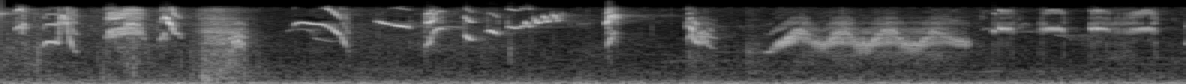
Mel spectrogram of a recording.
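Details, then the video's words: Lure song of an Oriental magpie-robin, meant to provoke other birds to sing: bright, scratchy high chirps and twisting whistled phrases, ending in a rapid buzzy run of rising notes. "PANCINGAN BUNYI BURUNG KACER"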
